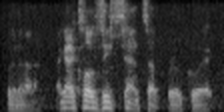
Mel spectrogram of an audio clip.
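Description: A man rambling casually as a panel member on a livestream, pausing as he thinks. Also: low voice, darkish tone, breathy edge. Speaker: cannabis grower on a livestream panel. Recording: dull, slightly noisy livestream audio.

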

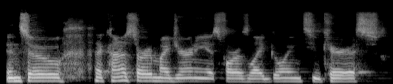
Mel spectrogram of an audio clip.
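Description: A young man recounts his life in an easygoing interview, earnest and a little rambling, often slipping into what he told himself. His voice sits fairly high for a man, and he stays on a narrow, steady line of pitch. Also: normal speed. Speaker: interview guest. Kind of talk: casual interview storytelling.

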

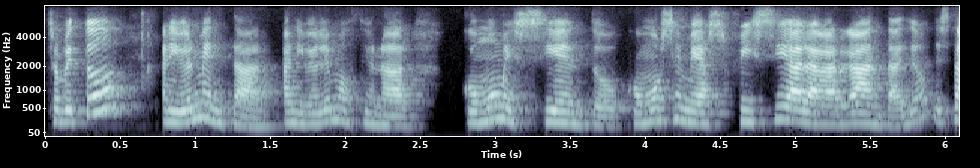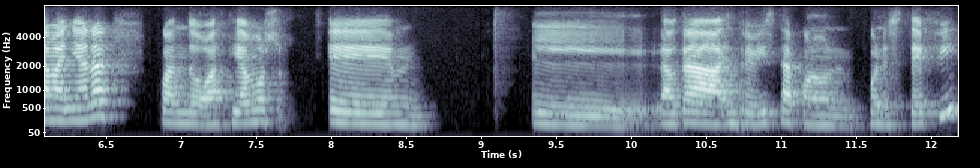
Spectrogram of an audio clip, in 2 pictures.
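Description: A woman giving a reflective conversational talk, animated and repeating phrases for emphasis. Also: medium pitch, normal speed. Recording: muffled lo-fi audio.

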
